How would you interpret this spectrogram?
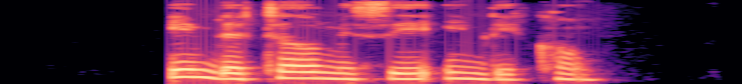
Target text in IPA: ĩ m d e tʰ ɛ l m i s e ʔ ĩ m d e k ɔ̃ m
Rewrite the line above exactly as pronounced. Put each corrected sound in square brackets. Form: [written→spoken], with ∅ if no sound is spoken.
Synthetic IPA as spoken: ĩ m d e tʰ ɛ l m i s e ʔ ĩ m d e [k→kʰ] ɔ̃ m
